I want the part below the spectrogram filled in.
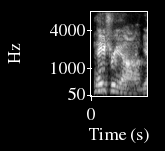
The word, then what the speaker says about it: Patreon: Patreon.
